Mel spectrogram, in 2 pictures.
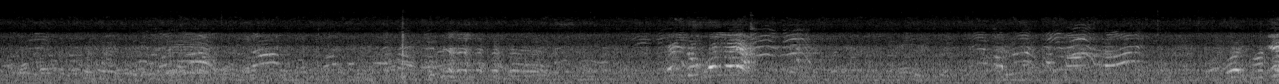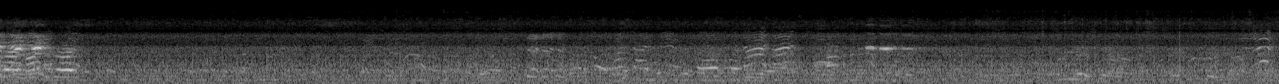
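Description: Young women shout and call out to each other on an open field.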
